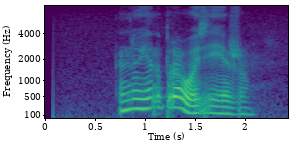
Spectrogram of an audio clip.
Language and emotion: Russian, neutral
